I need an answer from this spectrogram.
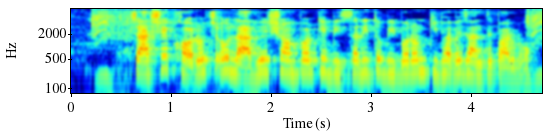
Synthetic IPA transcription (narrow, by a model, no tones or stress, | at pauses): t͡ɕaʃekʰɔɾot͡ɕolabʱeɾʃɔmpoɾkebist̪aɾit̪obiboɾonkibʱabed͡ʑant̪epaɾbo̰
